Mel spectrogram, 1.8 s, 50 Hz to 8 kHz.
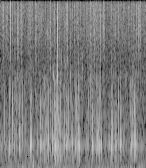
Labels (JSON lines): {"label": "biophony, sea urchins (Echinidae)", "recorder": "SoundTrap 600 or HydroMoth"}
